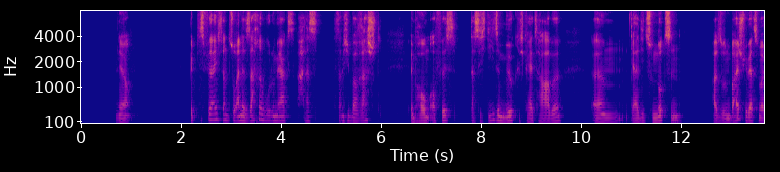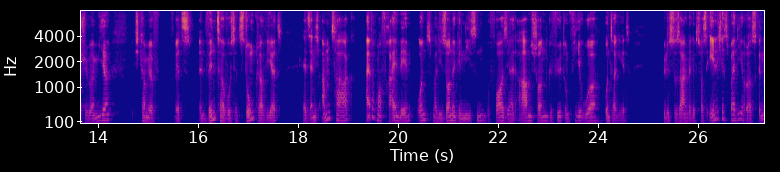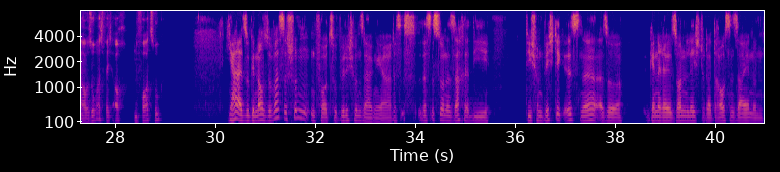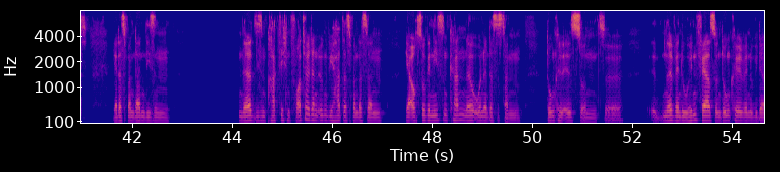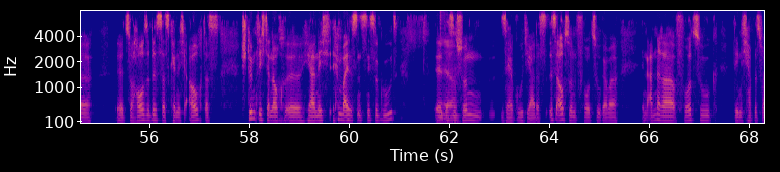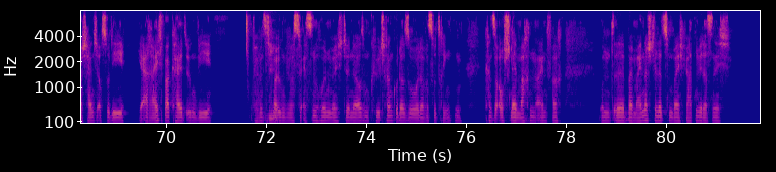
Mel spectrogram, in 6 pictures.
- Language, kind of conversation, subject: German, podcast, Wie hat das Arbeiten im Homeoffice deinen Tagesablauf verändert?
- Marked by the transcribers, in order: other background noise; laughing while speaking: "meistens"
